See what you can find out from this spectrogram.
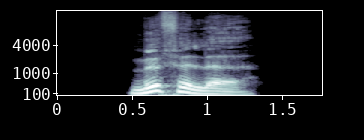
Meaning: inflection of müffeln: 1. first-person singular present 2. first-person plural subjunctive I 3. third-person singular subjunctive I 4. singular imperative
- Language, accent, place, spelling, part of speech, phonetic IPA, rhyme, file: German, Germany, Berlin, müffele, verb, [ˈmʏfələ], -ʏfələ, De-müffele.ogg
